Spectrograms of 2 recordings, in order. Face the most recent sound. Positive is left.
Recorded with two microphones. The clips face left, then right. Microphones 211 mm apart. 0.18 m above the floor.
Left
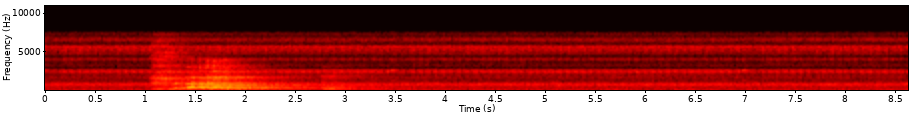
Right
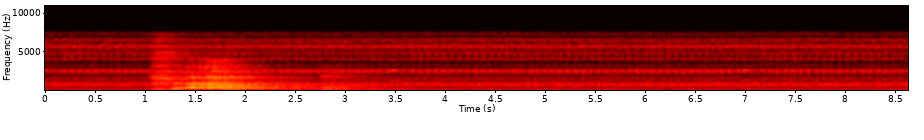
turn(degrees=-20)  # may be behind; listen again after turning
